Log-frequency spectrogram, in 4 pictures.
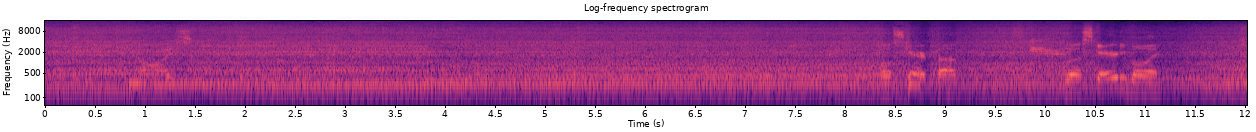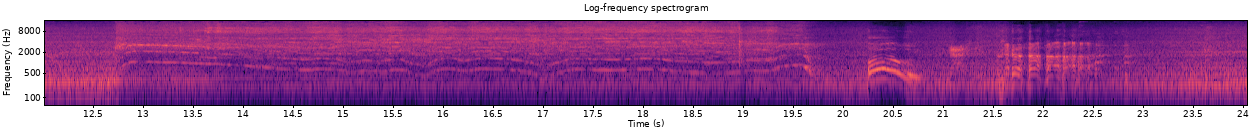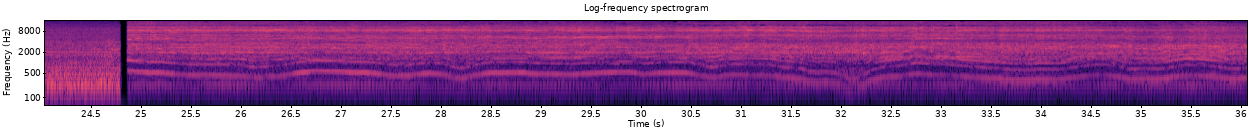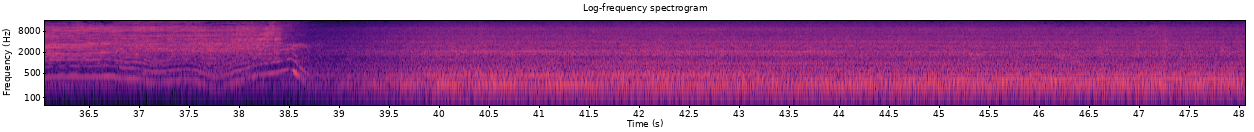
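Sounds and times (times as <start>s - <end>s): engine running steadily: 0.0s - 13.5s, 19.0s - 24.8s, 37.6s - 48.0s.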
